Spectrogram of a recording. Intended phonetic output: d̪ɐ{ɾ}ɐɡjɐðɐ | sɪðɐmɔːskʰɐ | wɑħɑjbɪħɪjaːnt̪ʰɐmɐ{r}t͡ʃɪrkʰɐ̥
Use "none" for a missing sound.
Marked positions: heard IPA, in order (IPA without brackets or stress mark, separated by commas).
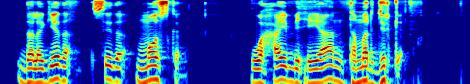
l, r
